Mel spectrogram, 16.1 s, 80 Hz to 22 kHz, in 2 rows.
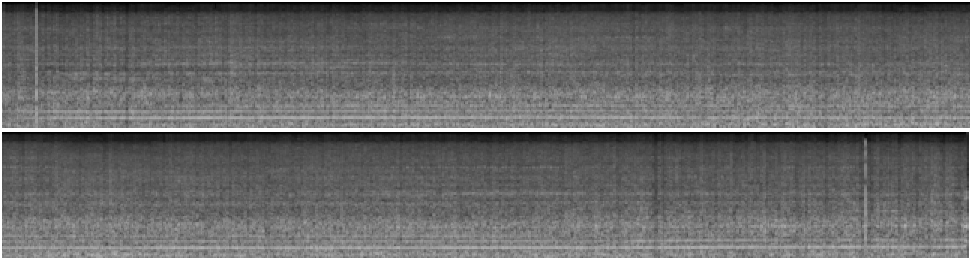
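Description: A 2021 Harley-Davidson Iron 883 cruising on a windy highway, its engine droning at a steady pitch under heavy, continuous wind roar, loud and unbroken.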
